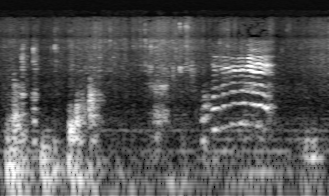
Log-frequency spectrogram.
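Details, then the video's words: A Nigerian goat giving birth on a homestead utters a wavering, nasal bleat that rises and falls, preceded by low human speech and rustling. "nigerian goats being born start to finish"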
